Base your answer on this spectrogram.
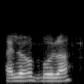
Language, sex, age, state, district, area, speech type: Marathi, male, 18-30, Maharashtra, Ratnagiri, rural, conversation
